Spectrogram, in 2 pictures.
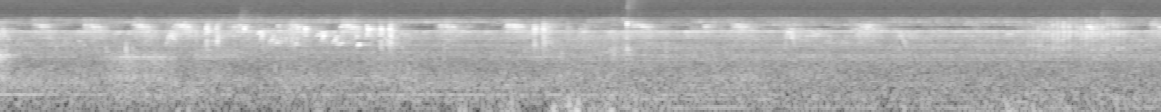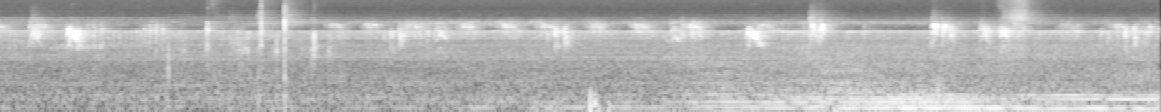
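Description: Small birds chirping outdoors: rows of short, quick chirps with a few louder falling calls now and then. A low steady hum comes up in the last few seconds.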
